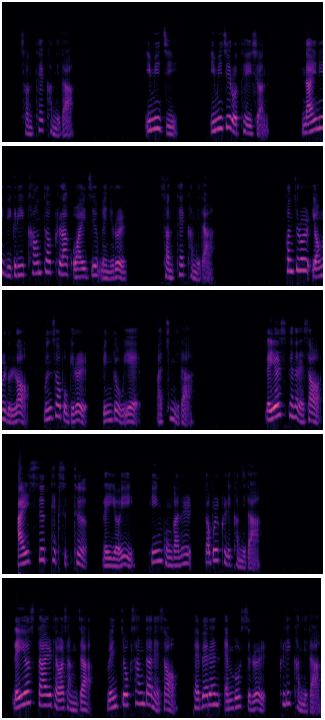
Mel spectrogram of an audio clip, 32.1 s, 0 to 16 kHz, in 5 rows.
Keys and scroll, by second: 11.9 ctrl+0.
